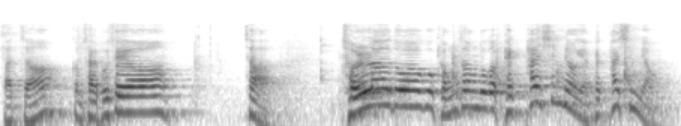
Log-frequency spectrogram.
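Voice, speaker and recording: Male math teacher, slightly high voice, patient walkthrough with frequent check-ins; roomy, dull recording. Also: sing-song, darkish tone. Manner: talks through steps slowly, checking in with tag questions. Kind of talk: whiteboard lesson walkthrough.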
